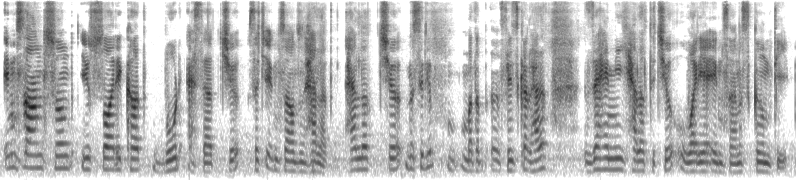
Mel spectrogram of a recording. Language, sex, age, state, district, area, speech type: Kashmiri, male, 45-60, Jammu and Kashmir, Budgam, urban, spontaneous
